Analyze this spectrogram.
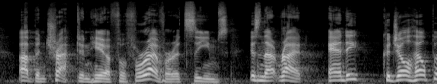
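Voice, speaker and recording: In a put-on character voice, a man speaks croakily at a high pitch and a fairly quick pace. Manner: desperate, pleading.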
